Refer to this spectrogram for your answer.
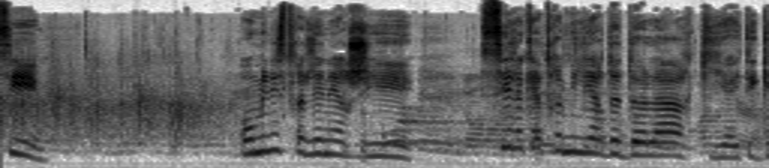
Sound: applause

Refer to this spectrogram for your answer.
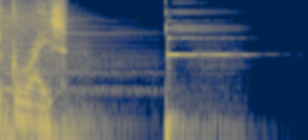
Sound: ding

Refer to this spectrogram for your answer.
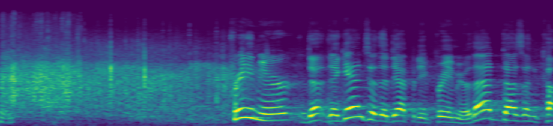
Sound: applause

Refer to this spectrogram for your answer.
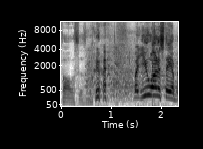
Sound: audience laughing

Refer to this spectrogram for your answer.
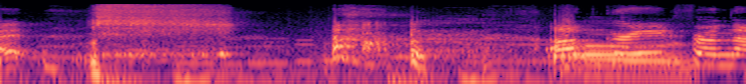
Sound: laughs

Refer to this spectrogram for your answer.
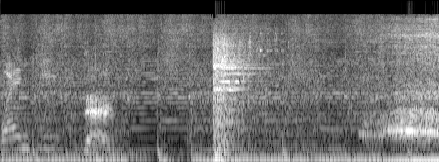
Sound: clink!

